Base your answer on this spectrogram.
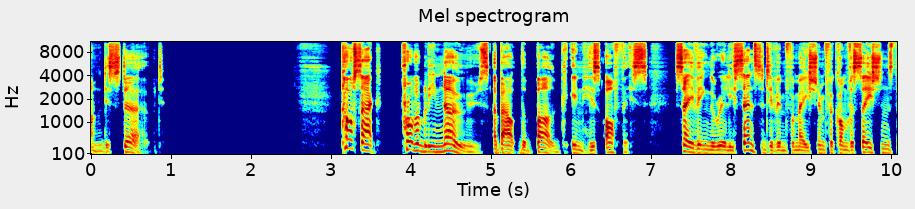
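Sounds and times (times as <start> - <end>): man reading aloud: 0.0 - 1.0, 3.1 - 10.0
man's soft in-breath: 2.5 - 3.1, 7.0 - 7.3.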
